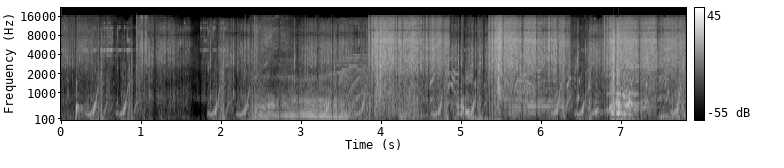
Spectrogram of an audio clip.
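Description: Cartoonish video game sound effects zap, pop and crackle.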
